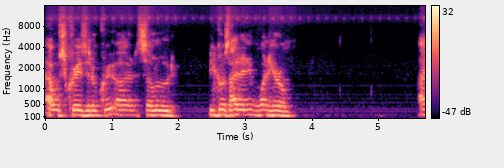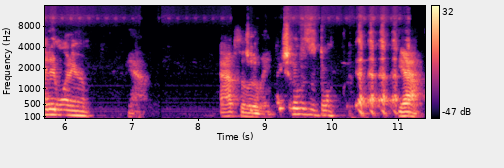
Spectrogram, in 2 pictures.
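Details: Adult man with Broca's aphasia for more than 8 years after a stroke in March 2011; he is also a heart transplant recipient. Speech is limited to short utterances, with laborious word-finding and more difficulty with verbs than nouns.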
